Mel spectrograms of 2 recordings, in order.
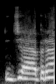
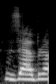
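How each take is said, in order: First: The word begins with a j sound. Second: The word begins with a z sound. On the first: The speaker calls it wrong. "जेड for जैबरा नहीं होता" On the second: The speaker calls it right. "जेड for जैबरा होता है ... उसको हम ज pronounce करते हैं"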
